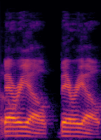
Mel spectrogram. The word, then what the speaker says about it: Barriault: I'm terrible at pronouncing It's names. French. Barrio.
